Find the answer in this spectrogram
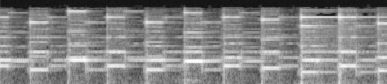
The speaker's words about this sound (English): The bells really do sound so lovely.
